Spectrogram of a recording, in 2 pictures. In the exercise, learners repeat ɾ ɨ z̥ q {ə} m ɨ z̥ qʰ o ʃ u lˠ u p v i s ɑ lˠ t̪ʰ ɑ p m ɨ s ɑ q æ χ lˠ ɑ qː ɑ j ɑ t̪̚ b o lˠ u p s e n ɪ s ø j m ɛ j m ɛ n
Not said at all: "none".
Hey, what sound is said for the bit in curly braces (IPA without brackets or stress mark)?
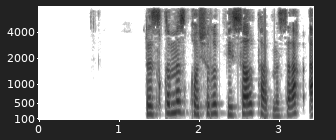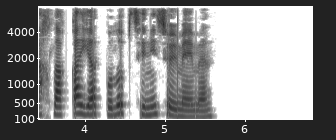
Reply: ə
